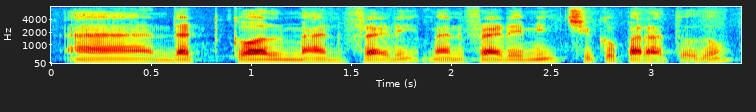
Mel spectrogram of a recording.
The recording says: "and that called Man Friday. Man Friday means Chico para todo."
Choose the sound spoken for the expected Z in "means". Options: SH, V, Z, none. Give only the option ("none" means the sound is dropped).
none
